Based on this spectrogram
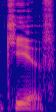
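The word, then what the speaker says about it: Kyiv: Or Kev. What? I don't I don't even know how to pronounce that at this point. Kev is the Ukrainian pronunciation, but I just don't care.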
